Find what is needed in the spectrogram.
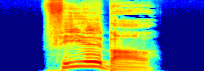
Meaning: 1. fallible 2. guilty (of a crime, transgression, etc.) 3. sickly
- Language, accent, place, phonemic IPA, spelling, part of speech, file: German, Germany, Berlin, /ˈfeːlˌbaːɐ̯/, fehlbar, adjective, De-fehlbar.ogg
